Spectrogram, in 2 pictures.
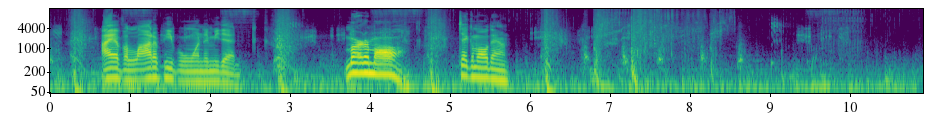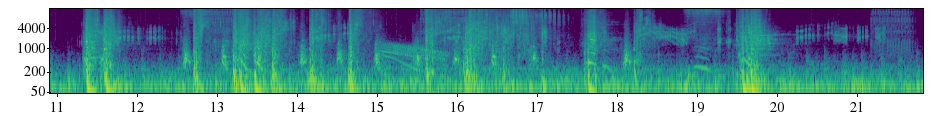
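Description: A club thuds and smacks repeatedly against giant ants.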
